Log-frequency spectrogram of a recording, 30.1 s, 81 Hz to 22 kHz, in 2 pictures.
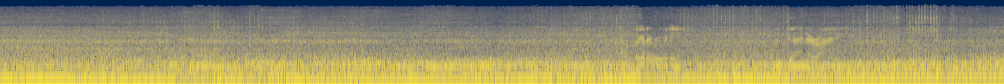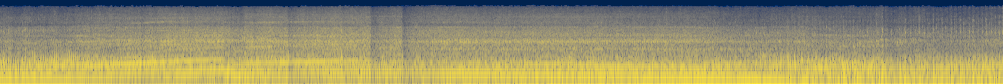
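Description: Honda CB1100SF X11's inline-four engine under way, with heavy wind rush on the helmet microphone. Its pitch climbs in the middle, drops suddenly once at an upshift, climbs again, then falls steadily as the bike slows.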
